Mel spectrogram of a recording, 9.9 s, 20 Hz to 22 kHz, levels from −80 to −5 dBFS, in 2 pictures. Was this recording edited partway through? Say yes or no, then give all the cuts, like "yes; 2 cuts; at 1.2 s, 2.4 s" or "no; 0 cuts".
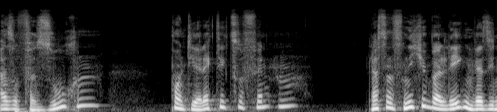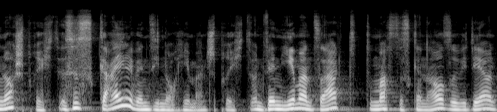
yes; 1 cut; at 1.7 s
